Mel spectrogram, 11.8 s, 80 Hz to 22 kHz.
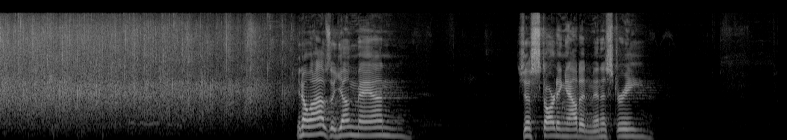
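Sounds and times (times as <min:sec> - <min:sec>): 
audience applause: 0:00.0 - 0:04.5
speech: 0:04.4 - 0:06.2, 0:07.8 - 0:09.8.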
